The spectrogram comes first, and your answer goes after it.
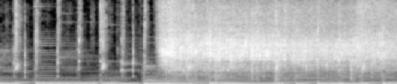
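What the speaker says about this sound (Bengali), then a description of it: "চিংড়ি মাছগুলো আমি এখন আলু ভাজা তেলের মধ্যে ভেজে নেব" Prawns rubbed with salt and turmeric frying in oil left over from frying potatoes, a loud, steady sizzle that bursts up sharply partway through and keeps crackling without pause.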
